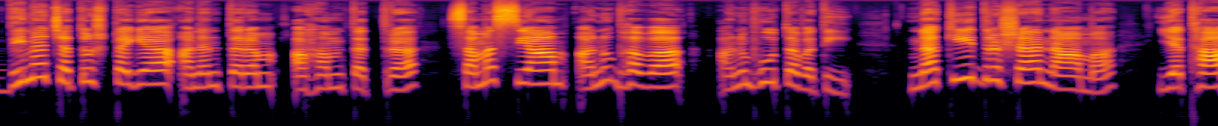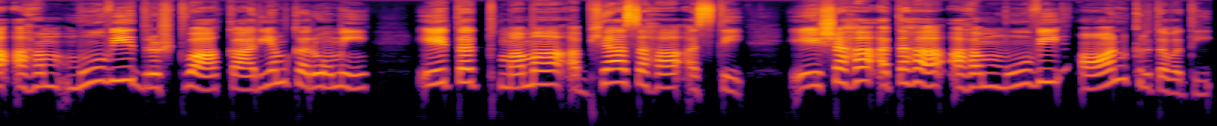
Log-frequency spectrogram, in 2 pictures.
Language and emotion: Sanskrit, neutral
